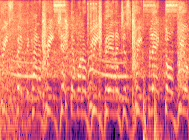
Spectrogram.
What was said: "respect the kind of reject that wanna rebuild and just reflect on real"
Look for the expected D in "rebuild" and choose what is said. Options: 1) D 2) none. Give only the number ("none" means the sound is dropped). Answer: 2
